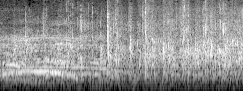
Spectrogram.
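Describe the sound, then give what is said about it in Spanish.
Steady audience applause, a dense wash of many hands clapping at once, loud throughout, with a brief whistle-like tone near the start. “Ay Dios, yo no sé si usted, yo creo que ese aplauso usted se lo puede dar mejor al Señor.”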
